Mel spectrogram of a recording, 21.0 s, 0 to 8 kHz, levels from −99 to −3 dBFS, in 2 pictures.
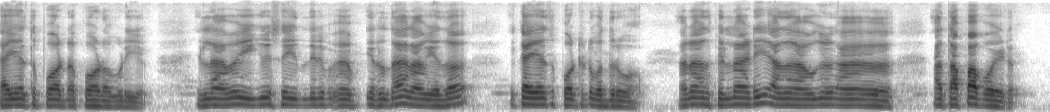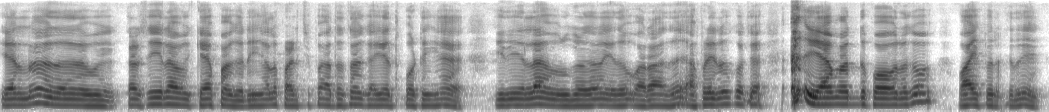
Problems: background sounds at intervals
